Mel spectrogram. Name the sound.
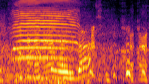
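goat bleating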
